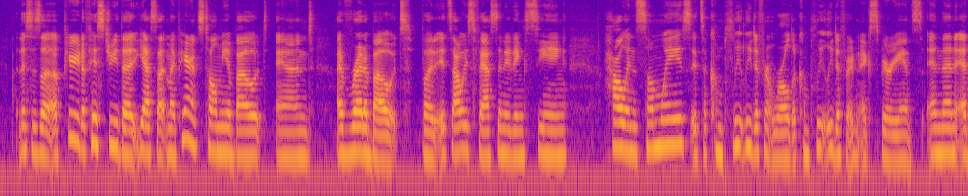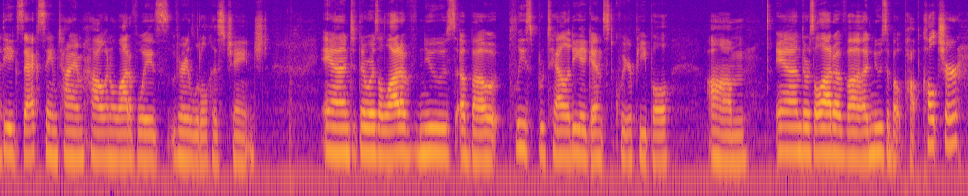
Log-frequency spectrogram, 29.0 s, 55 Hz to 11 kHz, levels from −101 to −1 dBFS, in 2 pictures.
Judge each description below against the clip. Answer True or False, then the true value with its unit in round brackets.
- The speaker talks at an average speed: True (160 wpm)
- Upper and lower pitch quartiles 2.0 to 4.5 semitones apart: True (2.7 semitones)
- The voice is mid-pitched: True (165 Hz)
